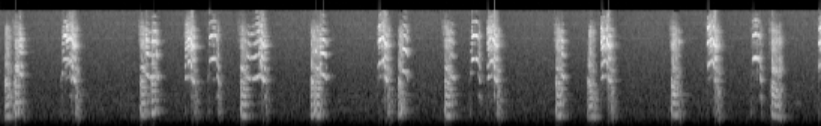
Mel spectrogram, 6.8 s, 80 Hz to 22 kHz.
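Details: Peregrine falcons in Heidelberg, the male Zephyr and a new unringed female, on 17 February 2023, give harsh, rasping calls, about twenty short bursts in seven seconds, at an uneven, excited pace.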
